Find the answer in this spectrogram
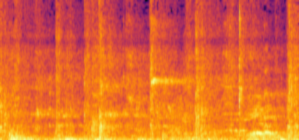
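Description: Badminton play: repeated sharp hits of rackets on the shuttlecock and shoes squeaking on the court floor, with a short squeak about two seconds in, over a background of voices.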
